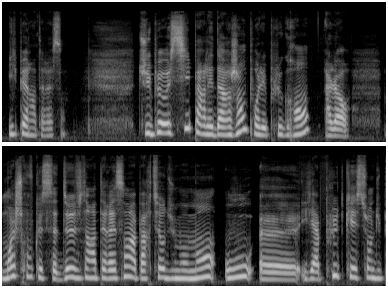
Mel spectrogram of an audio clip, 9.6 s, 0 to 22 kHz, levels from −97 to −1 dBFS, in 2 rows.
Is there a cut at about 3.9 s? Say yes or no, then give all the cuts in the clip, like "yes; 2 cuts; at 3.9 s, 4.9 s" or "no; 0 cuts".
no; 0 cuts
